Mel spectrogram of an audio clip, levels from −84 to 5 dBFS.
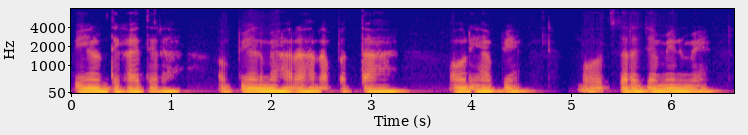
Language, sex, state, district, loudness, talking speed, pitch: Hindi, male, Jharkhand, Palamu, -15 LUFS, 170 wpm, 100 Hz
